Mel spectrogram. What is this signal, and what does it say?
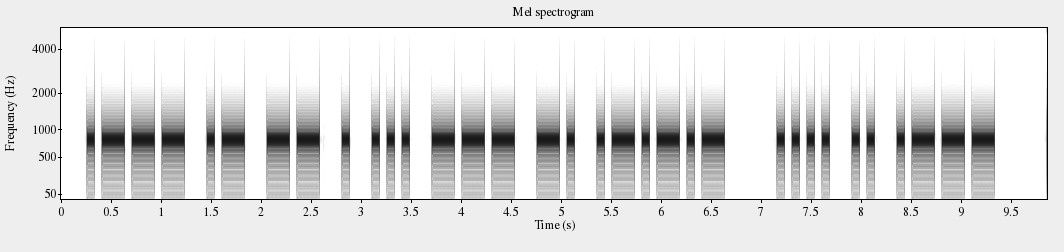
Morse code, heard as a keyed tone, about 16 wpm, 800 Hz. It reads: JAMESON. HIJ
